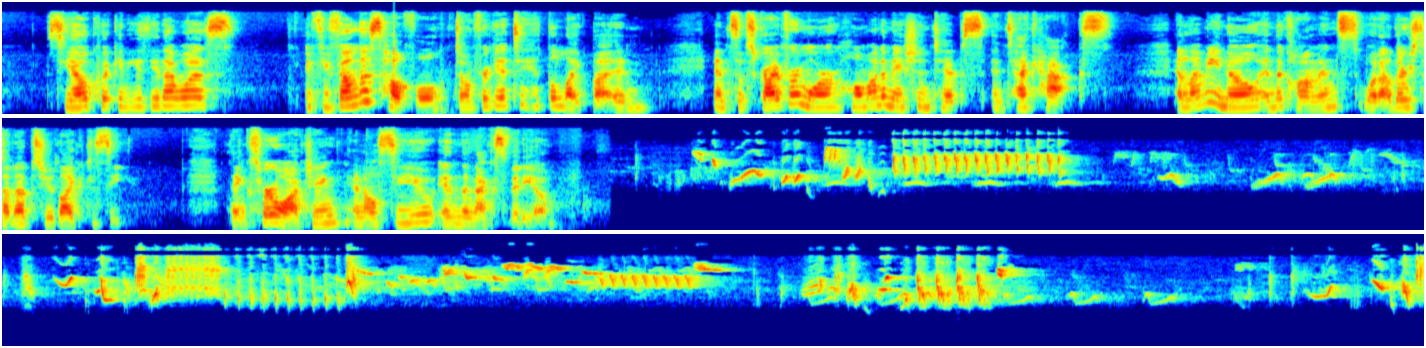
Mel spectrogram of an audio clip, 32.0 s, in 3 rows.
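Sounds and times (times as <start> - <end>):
songbirds singing: 15.2 - 32.0.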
